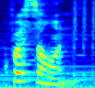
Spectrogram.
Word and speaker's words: croissant: Croissant. Croissant. Now, croissant is a French item and therefore its name is delivered from France. So the British pronunciation, that is croissant, is closer to the French pronunciation.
